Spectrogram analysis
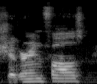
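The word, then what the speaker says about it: Chagrin Falls: her hair done, and it was Chargan Falls, but it was spelled really weird with like a CH, and but it's called, I think it's actually pronounced Sugar and Falls, but I always called it Chargan because of the way it looked to me.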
